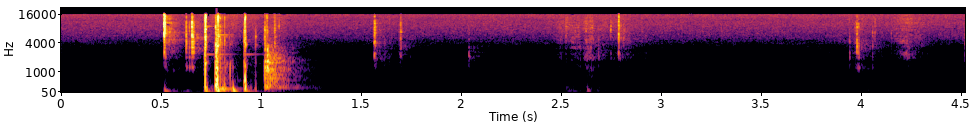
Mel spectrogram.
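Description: A solid white stamped bar of soap, held in a gloved hand, is cut and shaved with a utility knife blade. A dense burst of crisp, crunchy cutting clicks comes first, followed by a few faint, scattered ticks as the shavings break away.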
